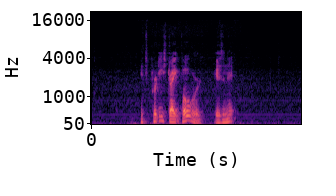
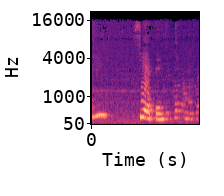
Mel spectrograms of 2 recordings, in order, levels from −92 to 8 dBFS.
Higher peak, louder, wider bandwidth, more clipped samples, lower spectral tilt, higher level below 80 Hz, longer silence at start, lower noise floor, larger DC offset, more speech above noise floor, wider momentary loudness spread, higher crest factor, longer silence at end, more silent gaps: second, -10 dBFS vs -2 dBFS; second, -28 LUFS vs -12 LUFS; second, 11.5 kHz vs 17 kHz; neither; first, -8.5 dB/octave vs -6.5 dB/octave; about the same, -52 dBFS vs -50 dBFS; first, 1 s vs 0.05 s; first, -65 dBFS vs -36 dBFS; neither; first, 37 dB vs 23 dB; first, 18 LU vs 15 LU; first, 22 dB vs 12 dB; first, 1.35 s vs 0 s; neither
